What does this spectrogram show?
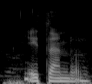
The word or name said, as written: itandor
